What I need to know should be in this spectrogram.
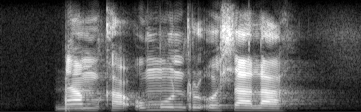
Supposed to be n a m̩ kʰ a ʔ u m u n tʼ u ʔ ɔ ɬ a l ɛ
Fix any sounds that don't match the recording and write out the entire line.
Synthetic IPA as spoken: n a m̩ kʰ a ʔ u m u n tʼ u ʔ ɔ ɬ a l a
